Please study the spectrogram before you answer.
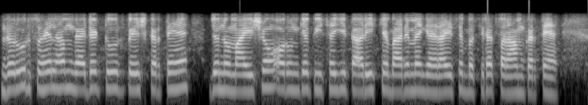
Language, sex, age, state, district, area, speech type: Urdu, male, 18-30, Maharashtra, Nashik, urban, conversation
